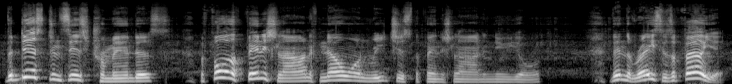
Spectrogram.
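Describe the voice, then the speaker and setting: Man voicing anime press reporter, high voice, lively swooping intonation, pointed and challenging. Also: moderate pace. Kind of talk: theatrical anime fan-dub acting.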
